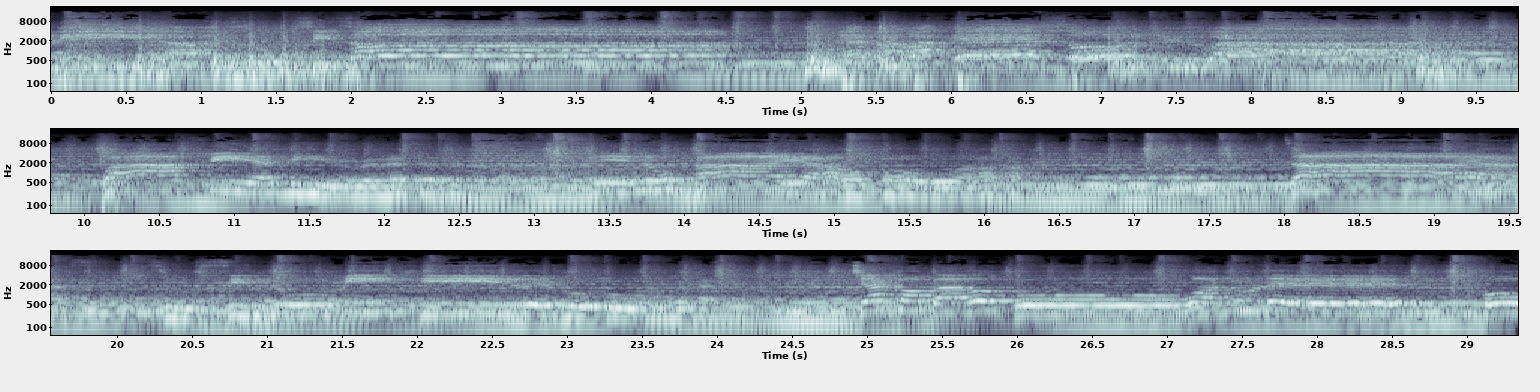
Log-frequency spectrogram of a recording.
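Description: Youth gospel choir of young women singing through microphones, with long low bass notes from an accompanying instrument changing every couple of seconds underneath.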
